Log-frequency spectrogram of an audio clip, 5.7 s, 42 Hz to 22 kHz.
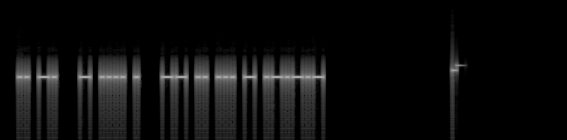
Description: Morse code, heard as a keyed tone, about 34 wpm, 700 Hz. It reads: IN THE MIST.
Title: A Sound Of Thunder 35wpm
